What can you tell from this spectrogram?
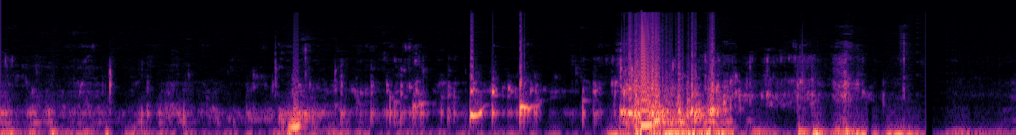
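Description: Muffled underwater gurgling and knocking picked up by a submerged action camera, with a loud rush of water about three seconds in as the camera breaks the surface.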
